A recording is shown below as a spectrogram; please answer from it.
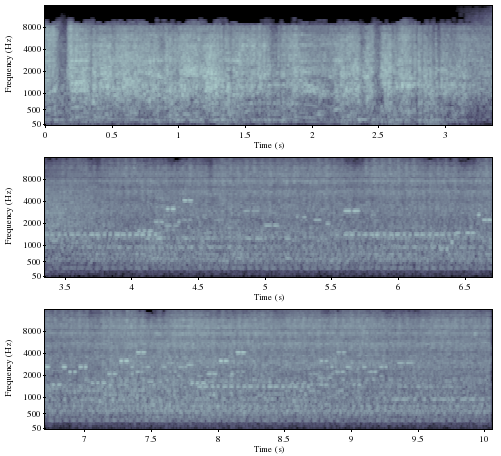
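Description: Electronic glitch sound effects: about three seconds of loud, harsh static-like noise, then a quieter steady electronic hum with short, high beeps scattered through it.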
